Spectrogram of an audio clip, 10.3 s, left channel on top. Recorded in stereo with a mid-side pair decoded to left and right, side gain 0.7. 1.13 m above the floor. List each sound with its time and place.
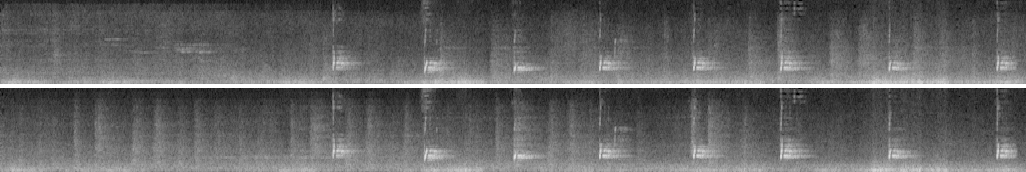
3.3 s dripping: 20° right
